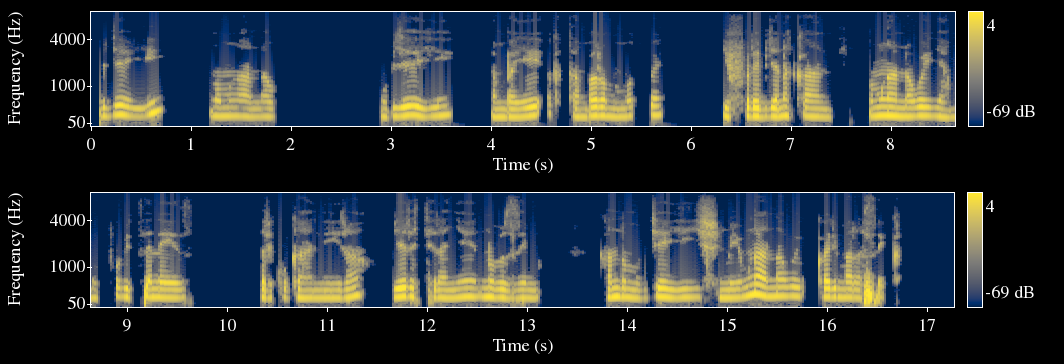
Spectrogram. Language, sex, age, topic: Kinyarwanda, female, 25-35, health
